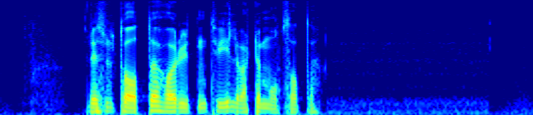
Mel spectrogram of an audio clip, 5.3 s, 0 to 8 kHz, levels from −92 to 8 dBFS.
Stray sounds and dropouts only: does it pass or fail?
pass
